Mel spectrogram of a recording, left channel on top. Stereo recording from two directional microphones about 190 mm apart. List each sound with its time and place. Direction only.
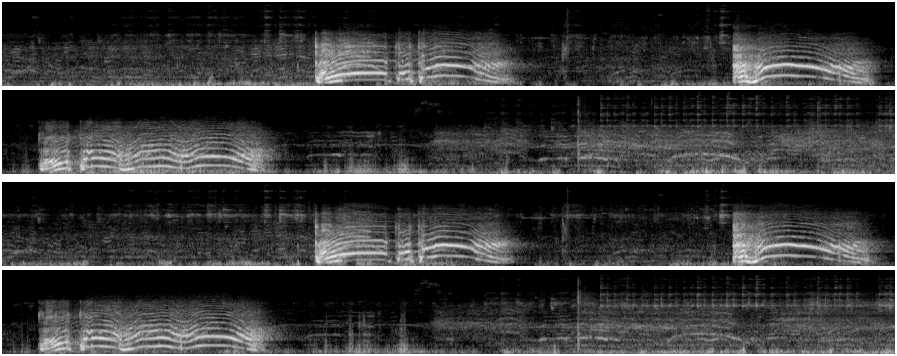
3.1 s wail: 25° right (ahead or behind); by 5.0 s centre (ahead or behind)
7.3 s a sound: 30° left (ahead or behind)
15.4 s run: 50° right (ahead or behind)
